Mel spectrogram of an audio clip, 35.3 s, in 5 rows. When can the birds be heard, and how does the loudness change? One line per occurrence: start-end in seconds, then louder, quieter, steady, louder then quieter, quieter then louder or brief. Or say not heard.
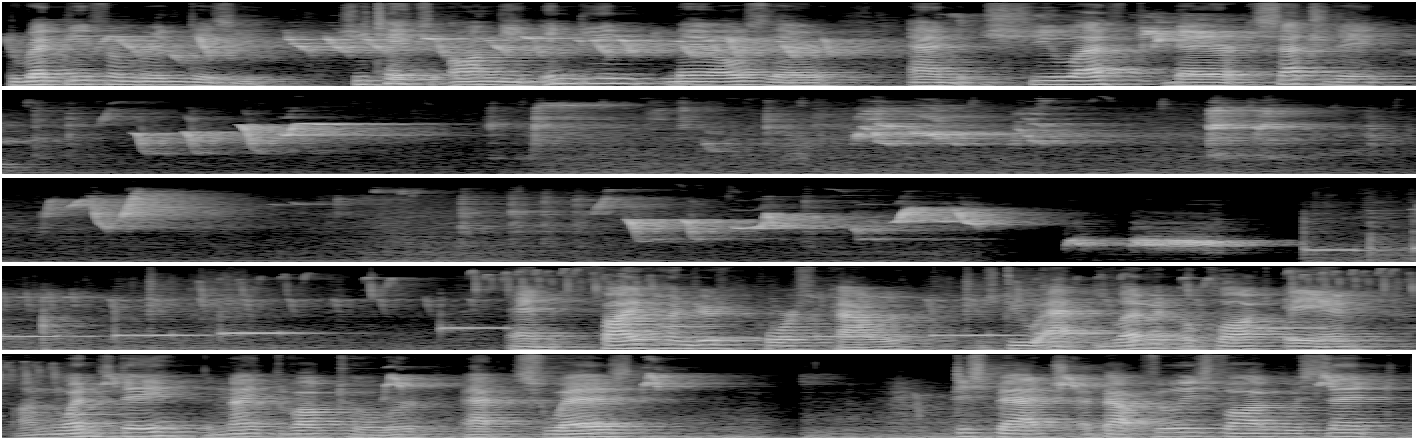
0.0-35.3 quieter.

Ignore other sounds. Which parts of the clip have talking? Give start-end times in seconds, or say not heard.
0.0-6.8, 23.8-31.4, 33.0-35.2.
